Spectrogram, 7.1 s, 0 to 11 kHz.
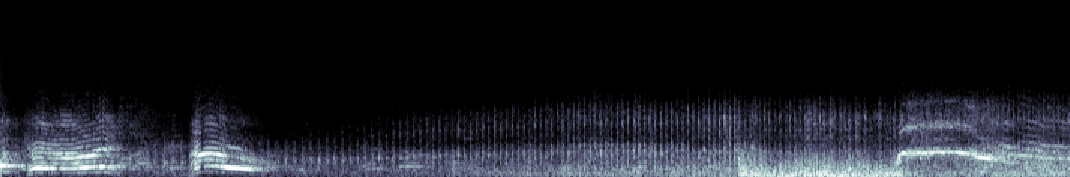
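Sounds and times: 
steady rumbling noise: 0.0 - 7.1
high-pitched scream: 6.0 - 7.1.

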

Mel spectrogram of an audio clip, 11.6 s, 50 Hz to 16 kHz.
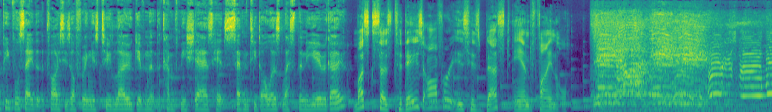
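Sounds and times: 
speech: 0.0 - 10.2
crowd of protesters chanting and shouting against police: 8.9 - 11.5.

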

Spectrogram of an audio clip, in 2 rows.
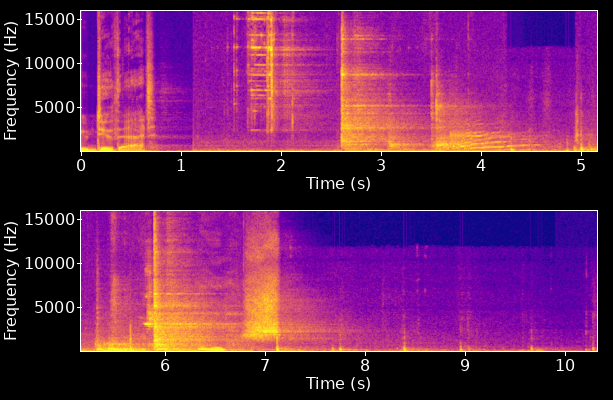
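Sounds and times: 
speech: 0.0 - 0.8, 6.4 - 7.1
keys jangling: 1.1 - 4.0
door sliding clank: 1.2 - 4.4, 5.2 - 6.8.

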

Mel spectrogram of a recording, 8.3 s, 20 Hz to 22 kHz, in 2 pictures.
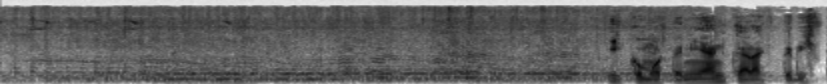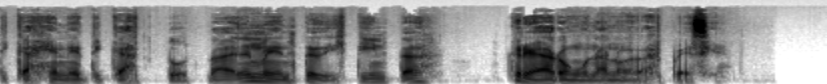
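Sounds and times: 
swarm of honeybees buzzing: 0.0 - 4.2
speech: 3.0 - 7.9.

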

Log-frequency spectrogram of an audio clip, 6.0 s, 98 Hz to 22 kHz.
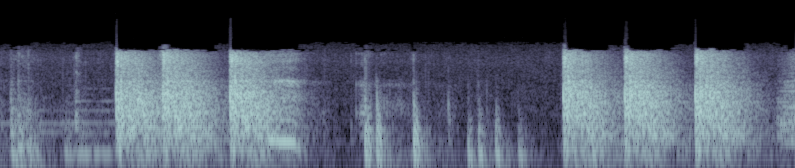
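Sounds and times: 
gunshots: 0.8 - 2.2, 4.2 - 5.8.

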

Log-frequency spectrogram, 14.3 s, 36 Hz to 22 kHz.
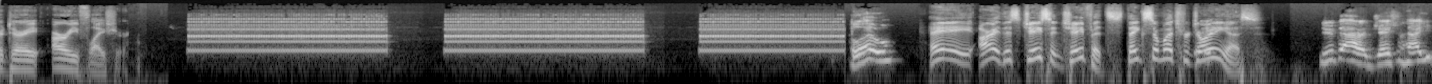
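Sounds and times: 
speech: 0.0 - 1.3, 8.5 - 14.3
electronic ring tones of an outgoing phone call: 1.8 - 8.5.

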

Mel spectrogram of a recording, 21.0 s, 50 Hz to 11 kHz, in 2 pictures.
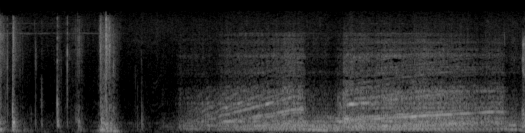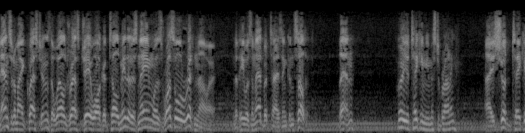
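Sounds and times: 
sharp clicks and thuds: 0.0 - 3.0
car engine turning over, revving and pulling away: 3.5 - 21.0
speech: 10.5 - 17.7, 18.4 - 21.0.

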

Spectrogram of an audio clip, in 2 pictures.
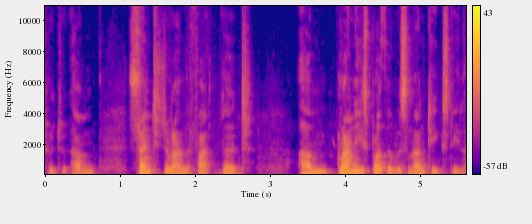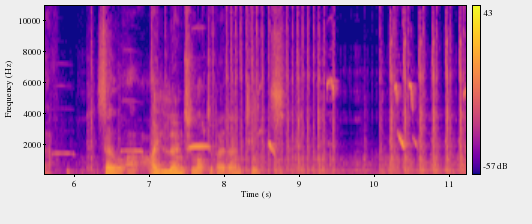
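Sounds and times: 
speech: 0.0 - 2.8, 3.4 - 9.0
small clockwork mechanism of an antique automaton bird clicking: 6.0 - 11.2
short high whistled chirps of an automaton bird: 10.2 - 10.6.

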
